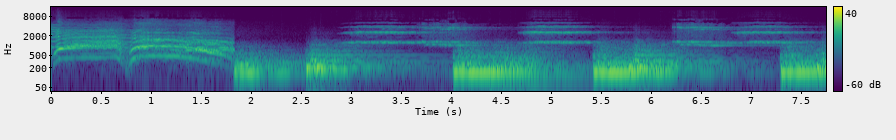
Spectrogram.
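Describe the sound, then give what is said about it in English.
A couple of loud male shouts burst out at the start, then give way to a continuous rowdy din with bright ringing tones layered over it, as the first Earthmen on Mars celebrate, opening and drinking bottles. “The Earth laughs and shouts echoing across the empty Martian sands.”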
